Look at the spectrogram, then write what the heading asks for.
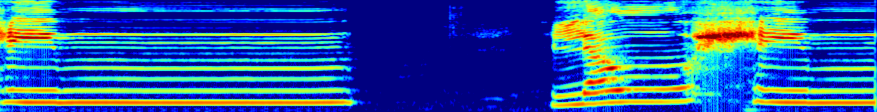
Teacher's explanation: میم کا غنہ ہوتا ہے منہ بند کر کے ناک میں سے آواز نکالنا ایک الف کے برابر لمبا کر کے۔ تو اب ہم نے کیسے پڑھنا ہے؟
